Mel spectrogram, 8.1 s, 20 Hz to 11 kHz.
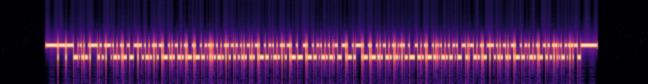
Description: RTTY (75 baud, 850 Hz shift), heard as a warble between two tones, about 1490 Hz centre. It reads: IK ZOU WEL EENS WILLEN WETEN HOEVEEL DAT ER NOG ZULLEN ZIJN.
